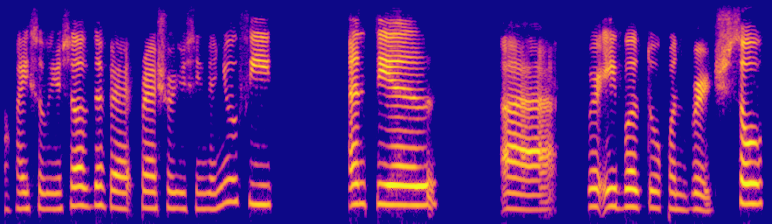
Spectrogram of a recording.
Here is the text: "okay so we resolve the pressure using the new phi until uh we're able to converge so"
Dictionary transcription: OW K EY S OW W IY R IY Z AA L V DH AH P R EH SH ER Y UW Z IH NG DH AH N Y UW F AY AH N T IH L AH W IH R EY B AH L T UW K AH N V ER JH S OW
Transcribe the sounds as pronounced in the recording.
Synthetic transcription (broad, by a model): OW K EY S OW W IY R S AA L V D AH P R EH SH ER Y UW S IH NG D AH N Y UW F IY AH N T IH L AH W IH R EY B AH L T UW K AH N V ER JH S OW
